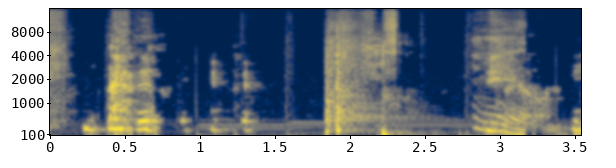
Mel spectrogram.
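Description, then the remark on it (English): A person coughs several times in harsh, throaty bursts spread over a few seconds, with rough voiced sounds and short pauses between them. “No, it's this cough. It's bothering me.”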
